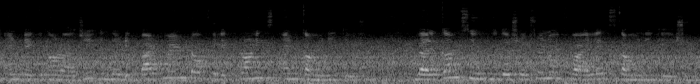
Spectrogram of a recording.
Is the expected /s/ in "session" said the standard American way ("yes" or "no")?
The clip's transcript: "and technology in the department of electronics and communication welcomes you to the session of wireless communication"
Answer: no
